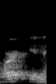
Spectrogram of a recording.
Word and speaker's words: Morten: that so so the way that that we pronounce it I would say is Morton or Morton and then the and the last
